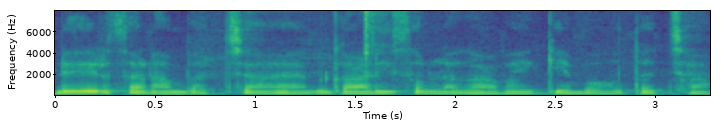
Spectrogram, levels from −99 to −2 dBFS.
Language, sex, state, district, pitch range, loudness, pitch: Maithili, female, Bihar, Purnia, 185-195 Hz, -18 LUFS, 190 Hz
